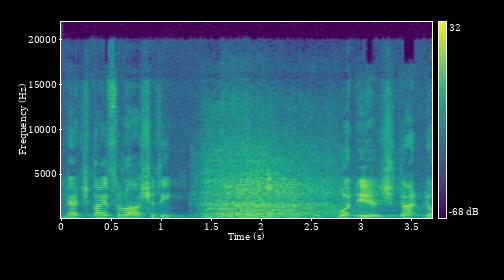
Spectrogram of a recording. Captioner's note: audience laughs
